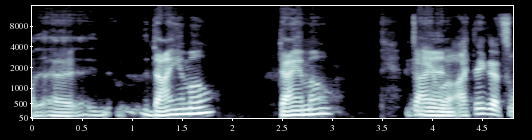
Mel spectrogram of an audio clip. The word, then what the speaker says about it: daimyo: Daimyo. And I think that's the way they pronounced it in the show.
